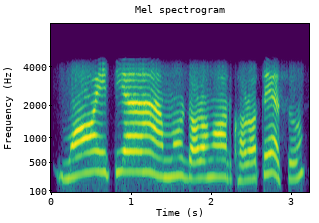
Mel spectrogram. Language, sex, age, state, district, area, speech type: Assamese, female, 45-60, Assam, Darrang, rural, conversation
